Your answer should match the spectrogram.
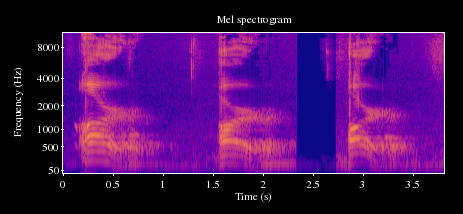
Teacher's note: আমরা যখন আর উচ্চারণ করব তখন টাং অর্থাৎ আপনার জিহ্বাটা মুখের ছাদ বা রুফকে টাচ না করে কার্ল হয়ে যাবে, অর্থাৎ বেঁকে যাবে, আর আর আর।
